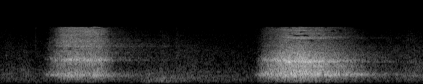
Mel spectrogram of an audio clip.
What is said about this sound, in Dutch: haal eens adem.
